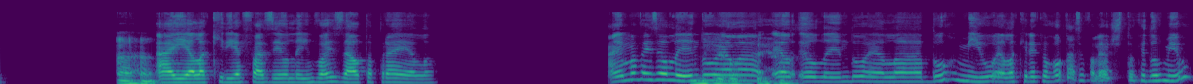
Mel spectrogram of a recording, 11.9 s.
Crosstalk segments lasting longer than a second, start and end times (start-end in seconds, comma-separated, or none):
6.9-8.1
